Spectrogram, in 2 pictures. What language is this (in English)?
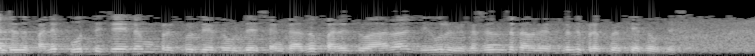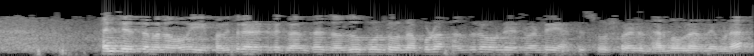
Telugu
